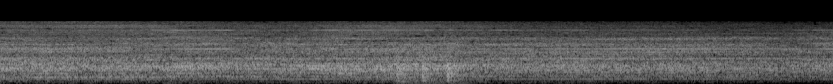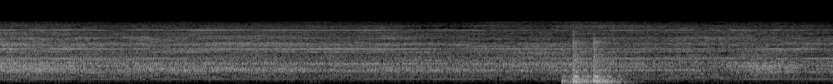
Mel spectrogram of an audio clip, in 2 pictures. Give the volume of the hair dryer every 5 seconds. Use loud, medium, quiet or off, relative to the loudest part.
loud, loud, medium, medium.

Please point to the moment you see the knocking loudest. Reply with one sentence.
The loudest moment of the knocking is at 14 seconds.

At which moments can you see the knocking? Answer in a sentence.
The knocking can be heard from 4.0 to 4.7 s and from 13.9 to 14.6 s.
